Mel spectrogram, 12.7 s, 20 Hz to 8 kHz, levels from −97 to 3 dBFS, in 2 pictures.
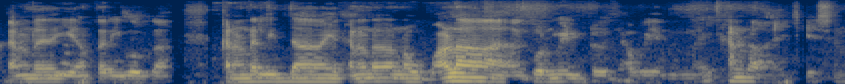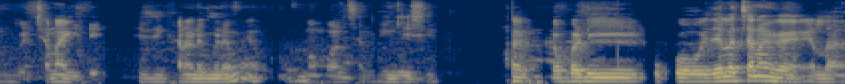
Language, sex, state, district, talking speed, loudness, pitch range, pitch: Kannada, male, Karnataka, Bellary, 130 wpm, -31 LUFS, 115-135 Hz, 120 Hz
